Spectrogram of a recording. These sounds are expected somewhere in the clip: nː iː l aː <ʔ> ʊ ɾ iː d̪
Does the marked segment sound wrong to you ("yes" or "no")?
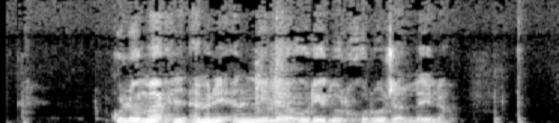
no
